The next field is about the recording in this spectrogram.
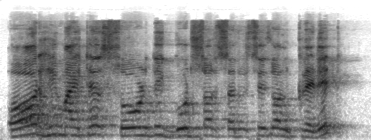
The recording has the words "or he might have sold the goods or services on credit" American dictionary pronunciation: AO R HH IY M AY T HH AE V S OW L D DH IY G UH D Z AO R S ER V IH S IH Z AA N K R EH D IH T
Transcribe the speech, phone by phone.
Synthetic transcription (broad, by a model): AO R HH IY M AY T HH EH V S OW N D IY G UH D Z AO R S ER V IH S IH Z AA N K R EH D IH T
